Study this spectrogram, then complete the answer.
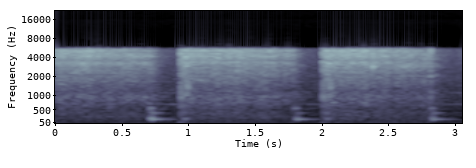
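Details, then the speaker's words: Traxxas RC nitro engine with shaft starter that has been sitting a while: three whirring, ratchety cranking bursts that spin without catching. Owner suspects a worn one-way bearing slipping, not confirmed. "yeah I think it needs a new oneway barar it um seems to be slipping or [Music] something"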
